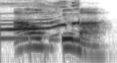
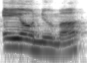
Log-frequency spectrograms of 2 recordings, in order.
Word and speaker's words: Aonuma: or I don't know if it was Ah Aonuma. It's not Aonuma. It's Ah. It's Aonuma. Ken Watanabe. Every A is pronounced exactly the same, no matter where it is in the sentence.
